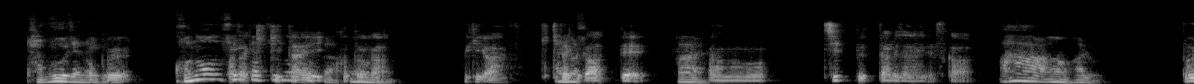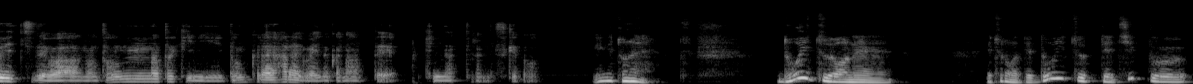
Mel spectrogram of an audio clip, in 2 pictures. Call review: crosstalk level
present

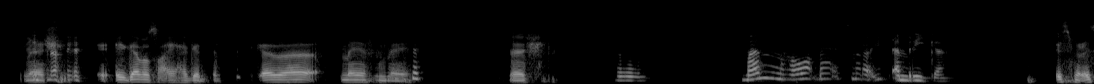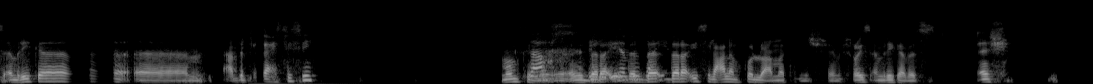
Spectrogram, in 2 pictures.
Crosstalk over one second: present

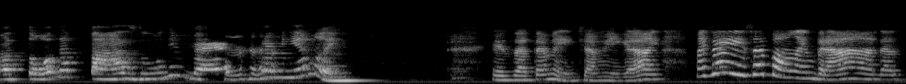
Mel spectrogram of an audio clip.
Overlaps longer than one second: none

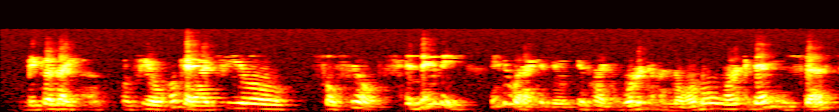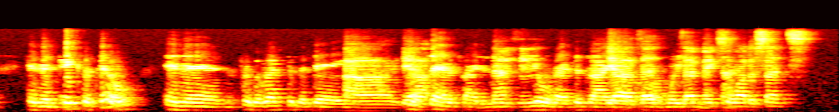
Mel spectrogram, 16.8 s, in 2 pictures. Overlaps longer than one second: present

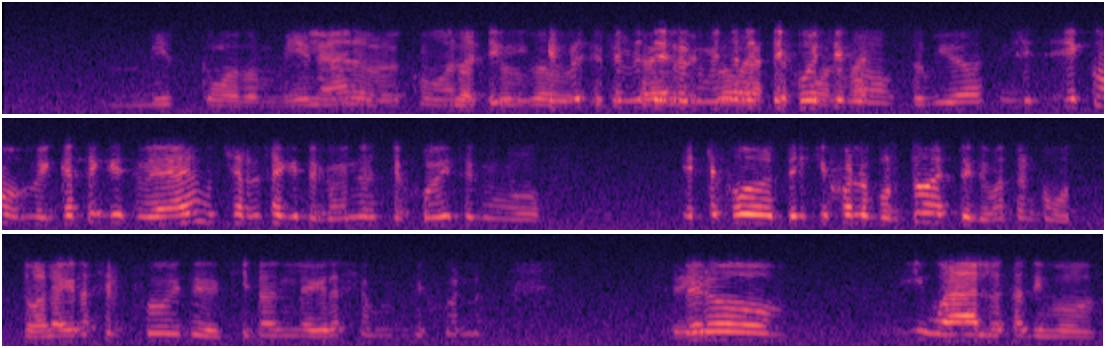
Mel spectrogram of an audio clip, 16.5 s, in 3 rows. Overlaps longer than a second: present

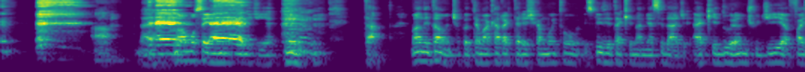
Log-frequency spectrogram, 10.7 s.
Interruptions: present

